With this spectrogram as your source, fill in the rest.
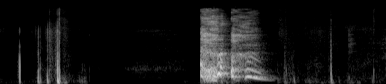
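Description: A person coughs: a few quick, sharp coughs first, then after a pause one harsher, longer cough that trails off, followed by faint short throat noises, all close up with no talking.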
